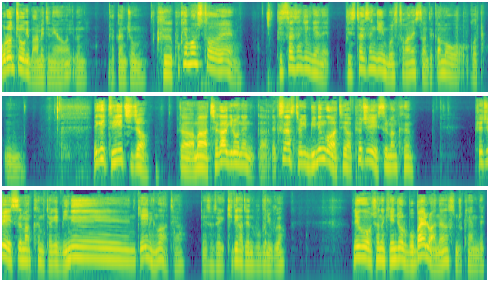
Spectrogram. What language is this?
Korean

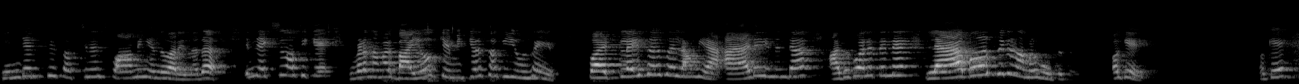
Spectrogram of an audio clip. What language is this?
Malayalam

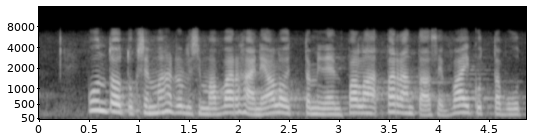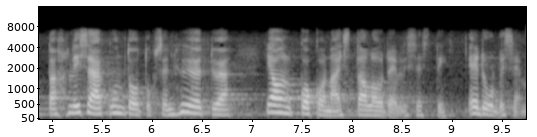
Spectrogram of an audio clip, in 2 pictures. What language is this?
Finnish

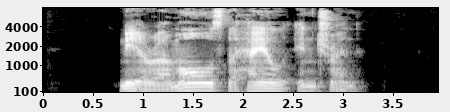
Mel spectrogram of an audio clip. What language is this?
Cornish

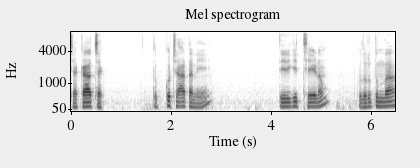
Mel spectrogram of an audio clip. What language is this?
Telugu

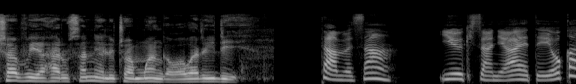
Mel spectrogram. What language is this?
Swahili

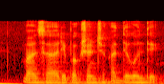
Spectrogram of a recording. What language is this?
Marathi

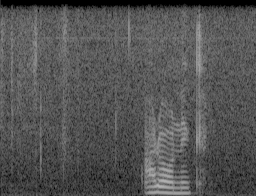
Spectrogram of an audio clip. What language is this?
Bangla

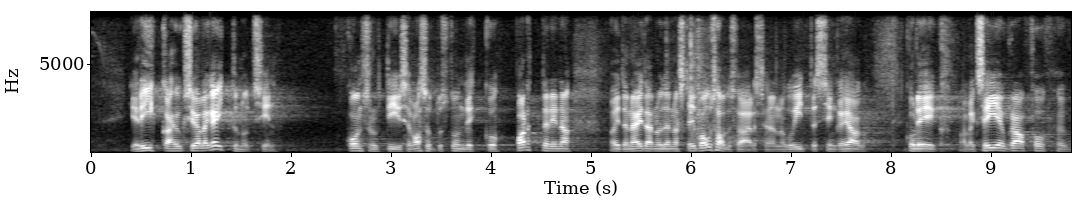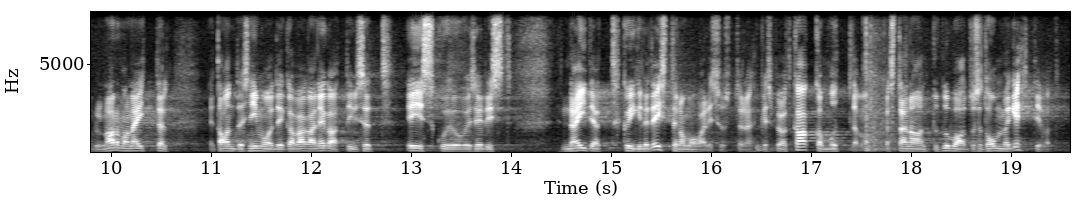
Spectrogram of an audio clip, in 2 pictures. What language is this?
Estonian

